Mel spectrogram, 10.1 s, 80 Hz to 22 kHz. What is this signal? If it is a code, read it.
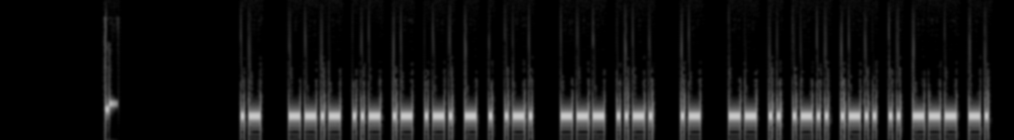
Morse code, heard as a keyed tone, about 30 wpm, 700 Hz. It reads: A QUARTER OF A MILLION
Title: Sets of 5 Words Encore2 30wpm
